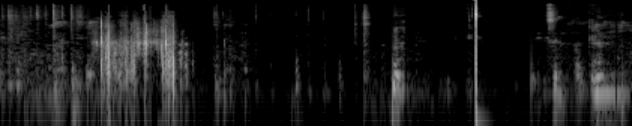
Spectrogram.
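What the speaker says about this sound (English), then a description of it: "So guys, can you all see I'm typing my email ID?" A computer keyboard is typed on in a quiet room, with a brief burst of quick, light key clicks followed by a few scattered, isolated taps.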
